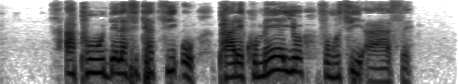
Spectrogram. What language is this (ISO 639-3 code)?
epo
